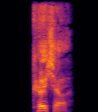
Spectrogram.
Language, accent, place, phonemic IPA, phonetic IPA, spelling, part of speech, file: German, Germany, Berlin, /ˈkœçəʁ/, [ˈkœ.çɐ], Köcher, noun, De-Köcher.ogg
- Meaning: quiver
